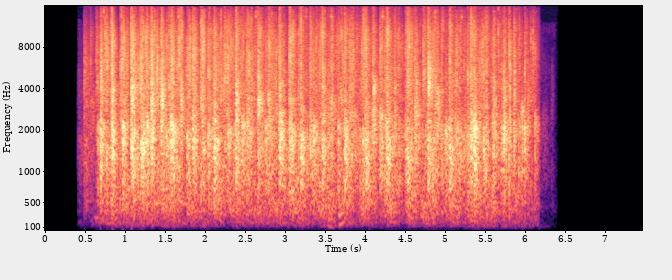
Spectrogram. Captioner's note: applause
